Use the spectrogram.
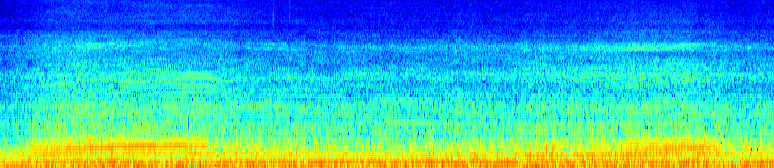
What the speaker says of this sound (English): it has a beautiful quick shift and auto blip that are silky smooth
